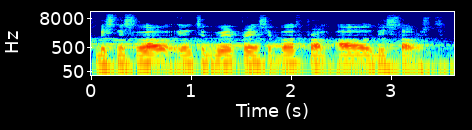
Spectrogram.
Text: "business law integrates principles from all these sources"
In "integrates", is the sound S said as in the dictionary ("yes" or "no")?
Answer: no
